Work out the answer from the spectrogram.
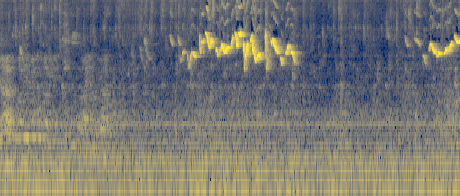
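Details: Leaf warbler in a cage giving a lively song: a fast two-second run of sharp, high, tumbling notes that rise and fall, followed later by a brief second phrase starting, against a faint droning background hum.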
